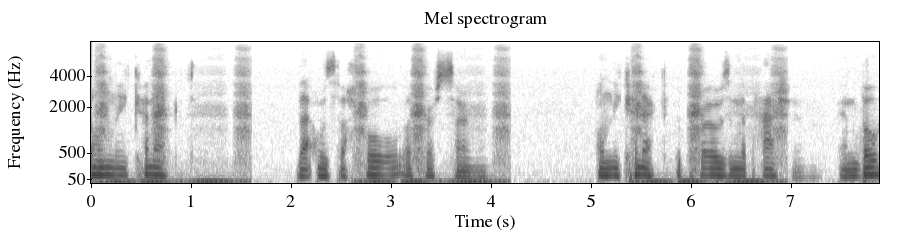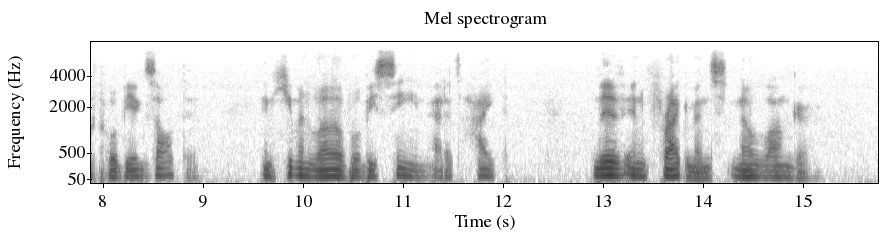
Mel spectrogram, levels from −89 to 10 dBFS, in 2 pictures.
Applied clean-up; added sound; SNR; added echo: none; Breathing; 3 dB; none.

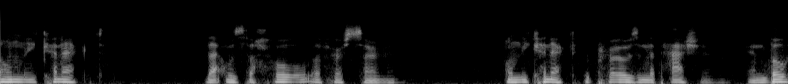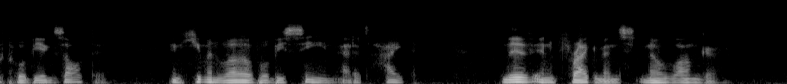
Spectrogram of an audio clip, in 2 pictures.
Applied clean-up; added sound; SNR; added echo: none; none; none; none.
